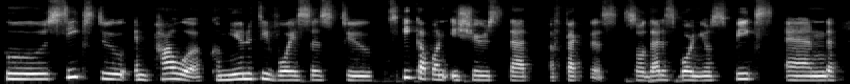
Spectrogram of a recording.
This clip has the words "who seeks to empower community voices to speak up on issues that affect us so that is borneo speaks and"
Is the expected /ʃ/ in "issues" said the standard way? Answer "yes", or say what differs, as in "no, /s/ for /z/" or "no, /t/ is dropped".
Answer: yes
